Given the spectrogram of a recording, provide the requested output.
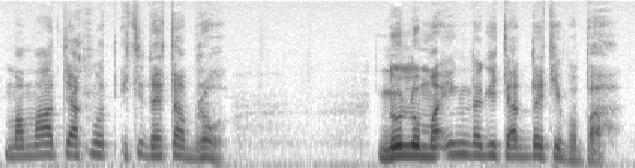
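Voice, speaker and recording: A man's voice: high voice, animated, fairly quick, a little mellow, no echo. An actor playing a stern, demanding company boss and father in a radio drama, with an Ilocano Filipino accent. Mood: businesslike.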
